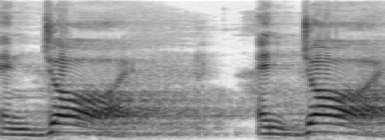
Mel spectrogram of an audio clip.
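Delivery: Enjoy, weight on Joy; teacher modelling enJOY, stress on JOY. Shown as a demonstration. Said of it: "Joy is second syllable".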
